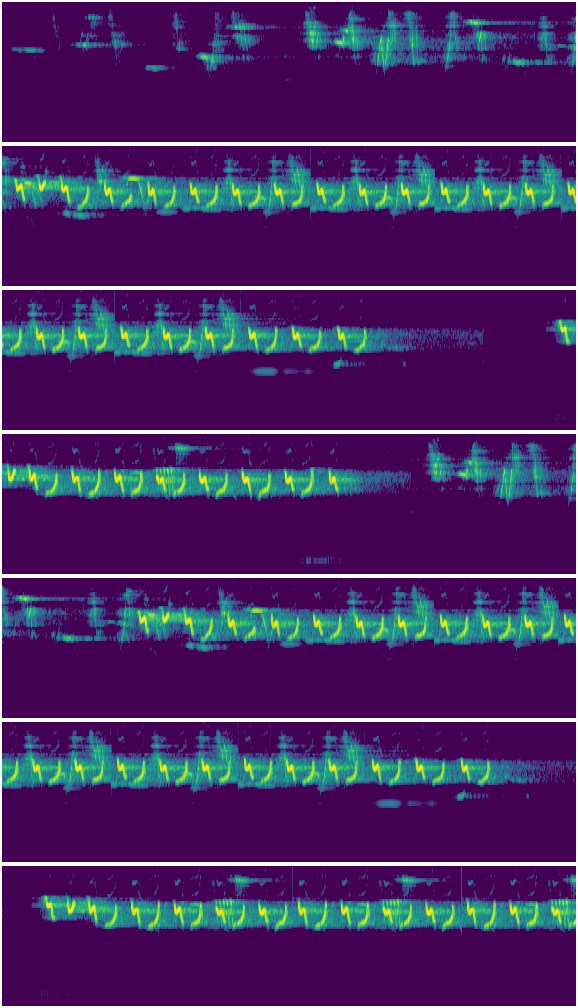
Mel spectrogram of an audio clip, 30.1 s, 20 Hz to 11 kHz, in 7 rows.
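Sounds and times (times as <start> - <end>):
Jacky winter bird: 0.0 - 11.8, 12.6 - 30.1.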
